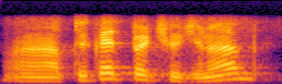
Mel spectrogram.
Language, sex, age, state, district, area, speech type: Kashmiri, male, 30-45, Jammu and Kashmir, Srinagar, urban, conversation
